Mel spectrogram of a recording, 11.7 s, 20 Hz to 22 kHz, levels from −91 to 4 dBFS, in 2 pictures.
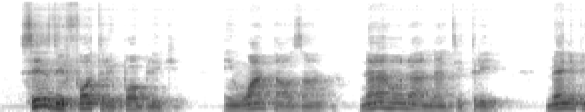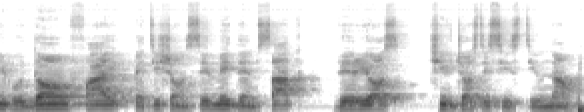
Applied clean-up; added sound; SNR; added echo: none; none; none; none.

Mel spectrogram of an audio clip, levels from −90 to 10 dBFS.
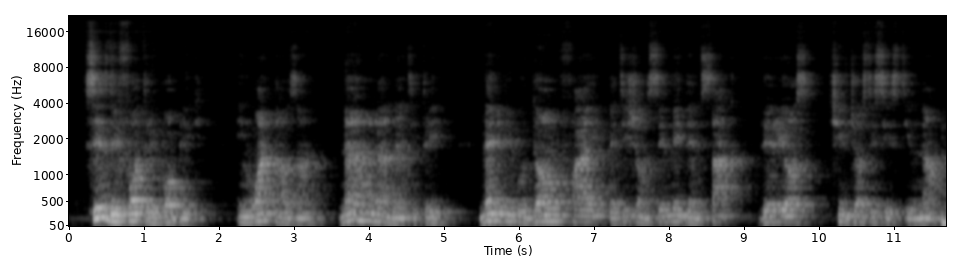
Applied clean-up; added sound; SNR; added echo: none; none; none; reverberation time 0.5 s.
